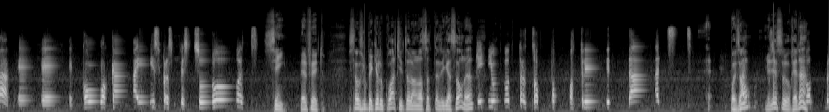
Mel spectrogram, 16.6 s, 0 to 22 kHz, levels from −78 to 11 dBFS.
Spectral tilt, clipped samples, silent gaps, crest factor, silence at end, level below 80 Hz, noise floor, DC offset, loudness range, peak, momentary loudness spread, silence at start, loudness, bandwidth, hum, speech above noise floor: -5.5 dB/octave; under 0.1%; none; 16 dB; 0 s; -46 dBFS; -36 dBFS; under 0.1%; 3 LU; -2 dBFS; 13 LU; 0 s; -17 LUFS; 14.5 kHz; none; 21 dB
